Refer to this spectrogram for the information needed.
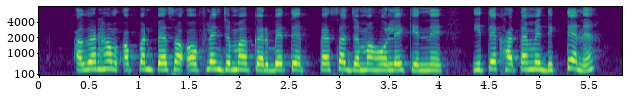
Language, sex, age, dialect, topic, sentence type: Magahi, female, 56-60, Northeastern/Surjapuri, banking, question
